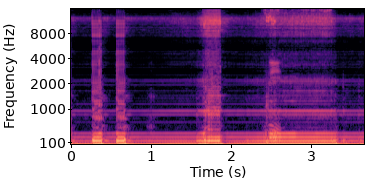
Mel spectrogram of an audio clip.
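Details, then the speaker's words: 400 W mono power amplifier powered up with ordinary unshielded cable instead of shielded cable on the input: loud constant low mains ground hum under handling bumps. "Akan saya hidupkan power-nya. Woh, ng-ground, Guys. Lihat nih, ya. Kepang ini aja udah nge-ground, Guys."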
